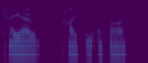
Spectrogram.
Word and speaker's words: Ko-fi: website is that it's ko-fi. They call themselves Ko-fi, I think, but it's supposed to be like coffee, so let's pronounce it coffee.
